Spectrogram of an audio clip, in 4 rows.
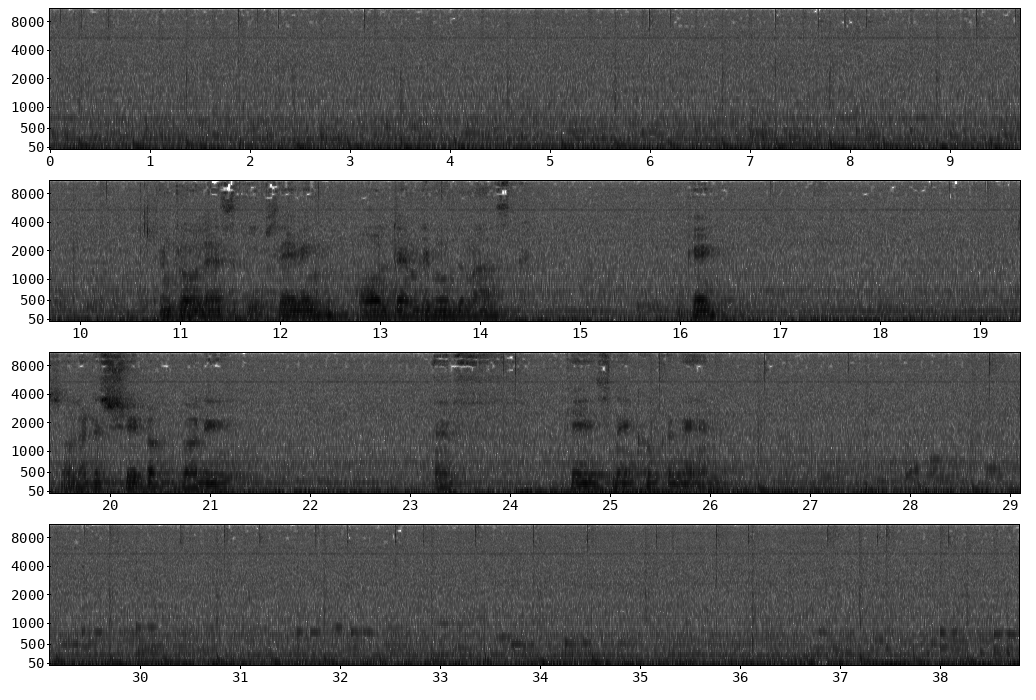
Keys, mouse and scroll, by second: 0.1 middle click, 0.6 click, 2.1 middle click, 2.5-3.2 scroll down 1, 3.2 click, 3.2 scroll down 1, 7.7 shift+click, 8.2 shift+click, 9.5-9.9 shift+scroll down 3, 9.7 middle click, 11.1 ctrl+s, 11.1-11.5 scroll down 2, 11.6 middle click, 13.2 alt+m, 13.7 middle click, 17.5 KP_3, 18.2-18.5 scroll up 1, 18.7 shift+middle click, 24.5 k, 25.1 click, 26.1 click, 27.5 click, 29.1 scroll up 1, 29.5 shift+middle click, 29.9-30.5 scroll up 1, 30.5 click, 31.3 click, 32.1 click, 32.9 click, 34.0 click, 36.1 click, 37.4 click.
